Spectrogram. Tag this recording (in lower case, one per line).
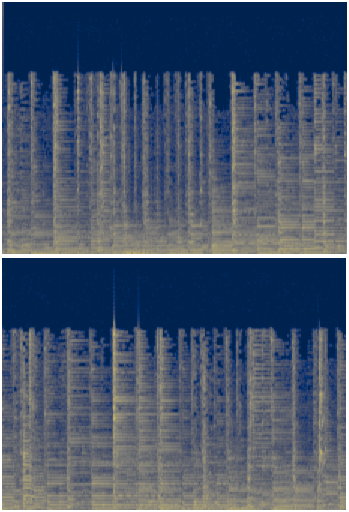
guitar
musical instrument
plucked string instrument
music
